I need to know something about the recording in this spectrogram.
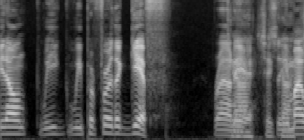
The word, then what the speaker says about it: GIF: sick it should be it should be GIF you know he is hard and solid the Our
